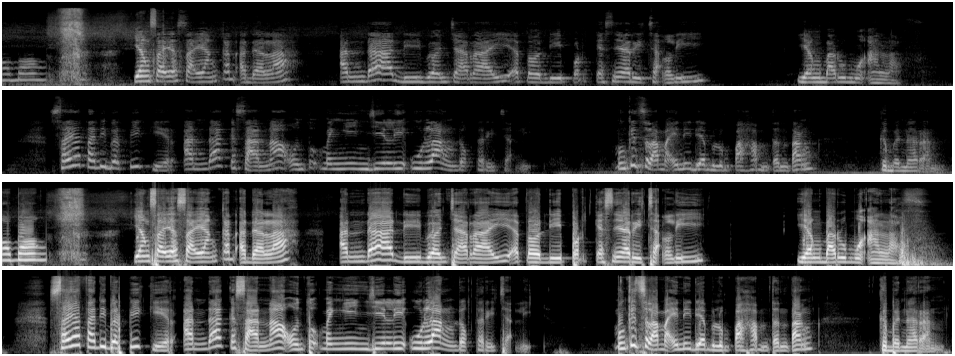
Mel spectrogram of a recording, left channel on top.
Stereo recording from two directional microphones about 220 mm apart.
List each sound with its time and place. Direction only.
0.0 s a woman's voice: 50° right (ahead or behind)
0.6 s a sound: 15° right (ahead or behind)
1.0 s a woman's voice: 40° right (ahead or behind)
